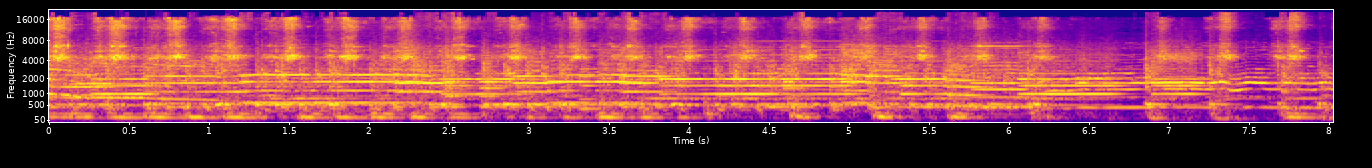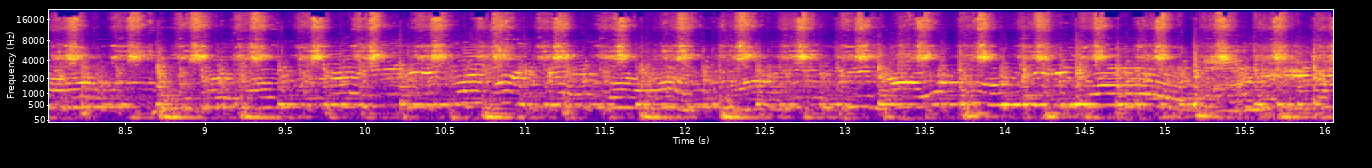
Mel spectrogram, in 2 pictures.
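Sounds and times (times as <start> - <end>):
wavering melody: 0.0 - 10.0
steady drum beat: 0.0 - 16.0.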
